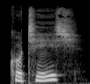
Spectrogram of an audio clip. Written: kortege

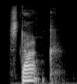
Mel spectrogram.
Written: stank

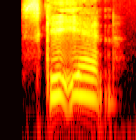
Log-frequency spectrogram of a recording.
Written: skeand

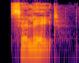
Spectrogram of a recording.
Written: salat

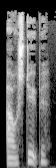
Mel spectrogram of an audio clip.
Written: afstøbe

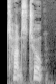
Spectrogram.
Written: tonstung

